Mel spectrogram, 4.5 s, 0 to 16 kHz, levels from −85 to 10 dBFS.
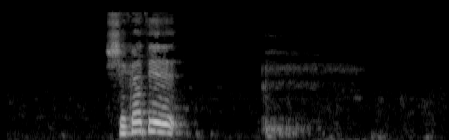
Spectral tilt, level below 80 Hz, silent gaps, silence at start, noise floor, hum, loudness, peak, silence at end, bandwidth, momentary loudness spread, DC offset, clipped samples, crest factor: -5 dB/octave; -72 dBFS; none; 1.05 s; -74 dBFS; none; -22 LUFS; -10 dBFS; 1.7 s; 11.5 kHz; 26 LU; under 0.1%; under 0.1%; 20 dB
